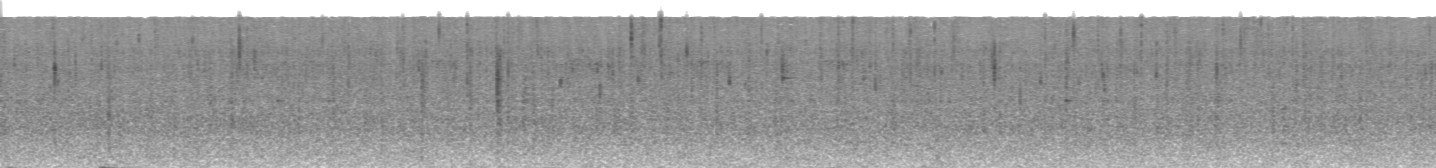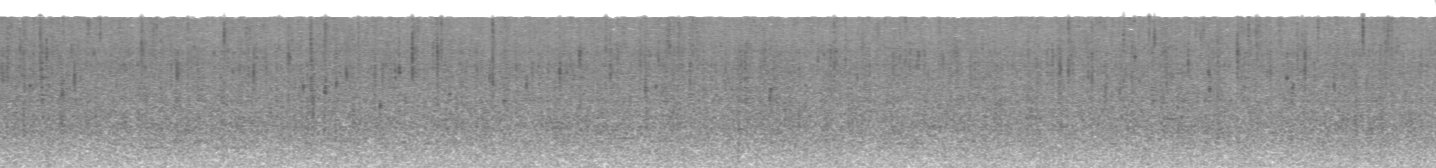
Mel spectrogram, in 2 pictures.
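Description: Steady rain falling: a continuous hiss with scattered sharper drop ticks, a few of them louder near the start and about five seconds in.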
